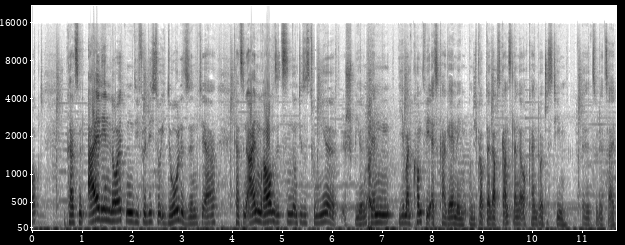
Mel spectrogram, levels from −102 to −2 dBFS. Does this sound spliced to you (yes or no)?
yes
